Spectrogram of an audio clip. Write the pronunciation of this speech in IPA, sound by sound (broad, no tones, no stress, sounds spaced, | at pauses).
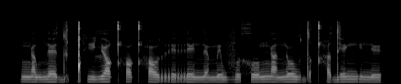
ŋ a w n ɛ d ʊ ǃʰ i lʲ ɔ qʰ ɔ qʰ o w r ɪ r e n ɛ m e w v ʊ x o ŋ a n o w d ɪ qʰ ɪ d e ŋ i n ɪ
